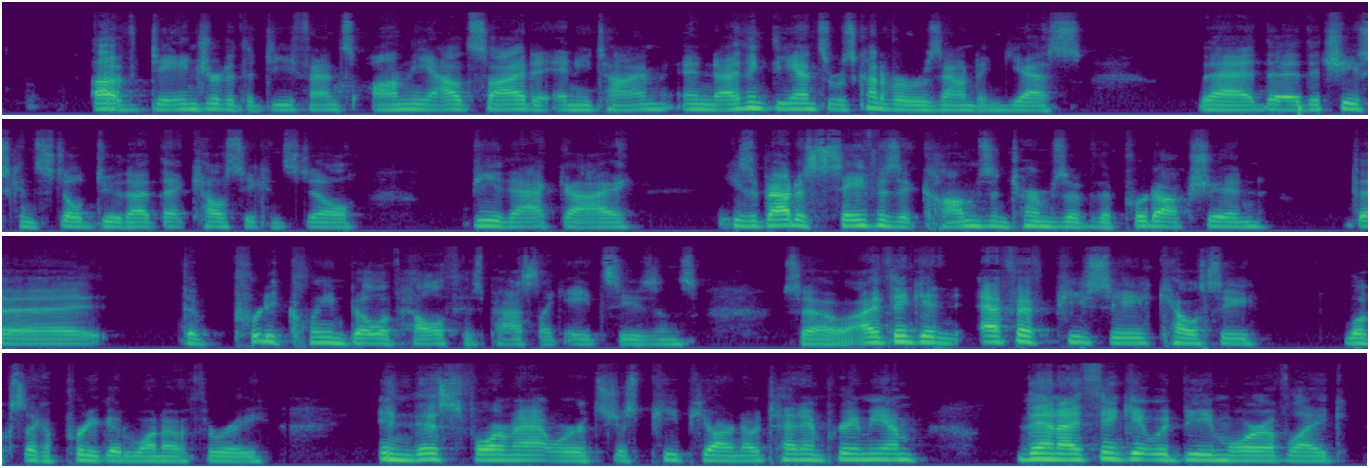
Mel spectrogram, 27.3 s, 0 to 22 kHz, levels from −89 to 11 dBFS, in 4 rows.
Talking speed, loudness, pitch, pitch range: 205 wpm, -24 LUFS, 140 Hz, 130-155 Hz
